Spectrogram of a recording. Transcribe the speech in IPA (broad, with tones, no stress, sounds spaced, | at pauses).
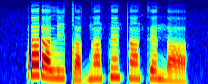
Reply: ɾ a˦ ɾ a˧ l i˧ t a˨ d ã˧ t ɛ̃˦ t ã˧ k ɛ˧ n a˨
